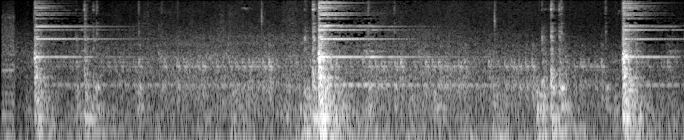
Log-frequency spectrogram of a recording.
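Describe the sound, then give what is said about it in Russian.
An astronomical clock's mechanism at work: a few sharp mechanical clacks, spaced seconds apart, rise over a faint, steady background of the turning works. “Описывает работу астрономических часов Ян Халупский.”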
